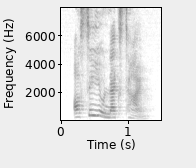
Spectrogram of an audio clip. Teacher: we only pronounce one t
